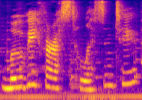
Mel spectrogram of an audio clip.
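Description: A woman co-hosting a casual gaming stream, playful and quick to laugh. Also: sits high, lively intonation, fairly bright tone, faint music behind. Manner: playful, laughing, easily amused. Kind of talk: casual gaming livestream chat.

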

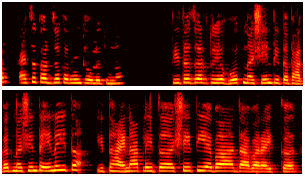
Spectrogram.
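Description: An aging cartoon village mother, played by a woman, speaks in a very high voice with a Varhadi Marathi accent. She is plain-spoken and lonely, and she nags by saying things over again. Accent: Varhadi (Vidarbha) Marathi. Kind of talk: cartoon family drama dialogue.

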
